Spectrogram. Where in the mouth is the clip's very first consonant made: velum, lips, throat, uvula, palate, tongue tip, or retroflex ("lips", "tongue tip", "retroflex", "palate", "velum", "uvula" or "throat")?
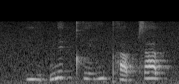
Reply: palate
